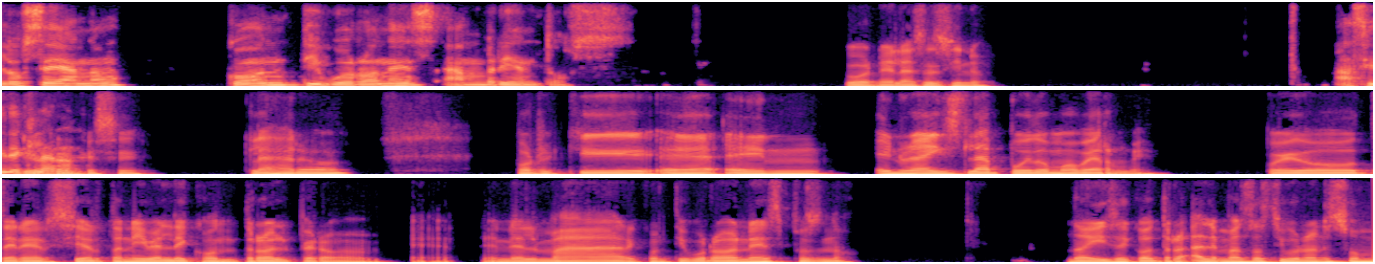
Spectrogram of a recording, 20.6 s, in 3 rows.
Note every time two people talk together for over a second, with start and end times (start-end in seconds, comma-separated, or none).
none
